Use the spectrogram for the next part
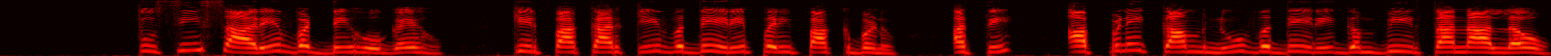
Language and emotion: Punjabi, angry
